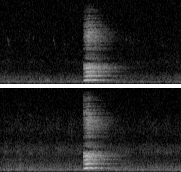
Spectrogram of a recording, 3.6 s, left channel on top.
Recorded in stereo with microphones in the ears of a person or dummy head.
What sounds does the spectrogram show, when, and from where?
1.7 s a gasp: 45° right (ahead or behind), 0.5 m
